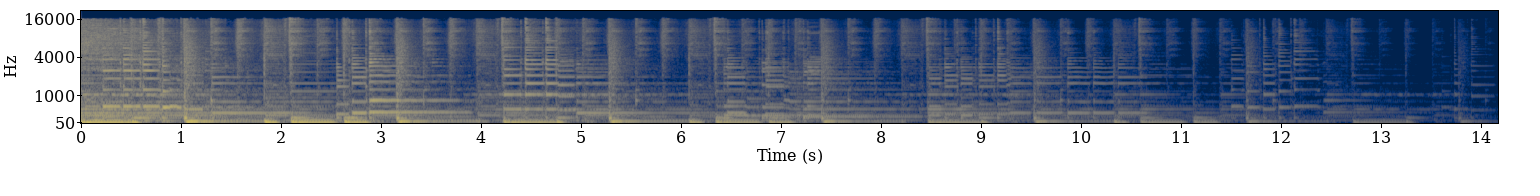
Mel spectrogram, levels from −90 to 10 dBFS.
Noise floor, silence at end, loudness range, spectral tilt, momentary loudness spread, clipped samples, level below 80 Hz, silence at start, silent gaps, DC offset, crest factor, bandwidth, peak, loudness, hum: -57 dBFS; 1.4 s; 22 LU; -3.5 dB/octave; 23 LU; under 0.1%; -28 dBFS; 0 s; none; under 0.1%; 18 dB; 17 kHz; -4 dBFS; -21 LUFS; none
